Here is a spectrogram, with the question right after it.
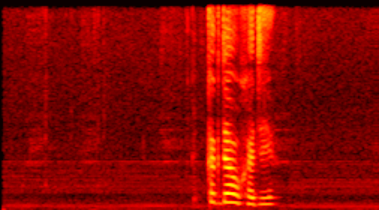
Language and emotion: Russian, neutral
